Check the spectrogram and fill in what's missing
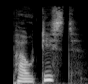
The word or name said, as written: parodist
